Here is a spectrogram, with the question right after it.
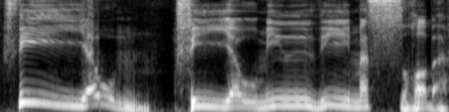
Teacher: ya yang pertama mad di mana keluarnya jauf. Dia huruf vokal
